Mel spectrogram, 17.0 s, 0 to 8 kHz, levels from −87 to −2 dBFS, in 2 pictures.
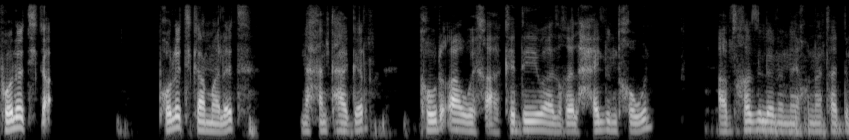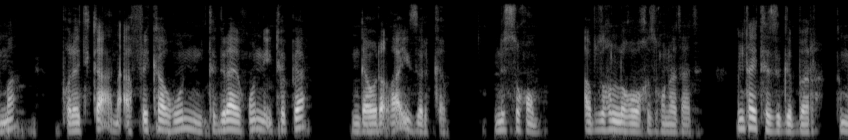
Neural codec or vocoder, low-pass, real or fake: none; 7.2 kHz; real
